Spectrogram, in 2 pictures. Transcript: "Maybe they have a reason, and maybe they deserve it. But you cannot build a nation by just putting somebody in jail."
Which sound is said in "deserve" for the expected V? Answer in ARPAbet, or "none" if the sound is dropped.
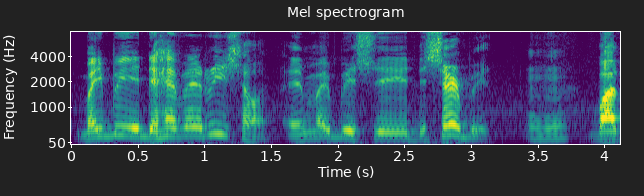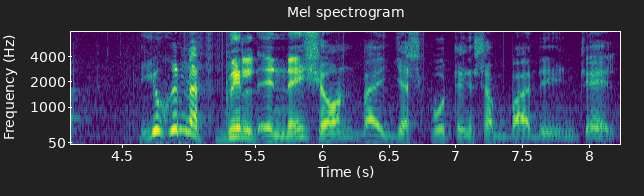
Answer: B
